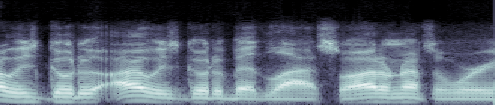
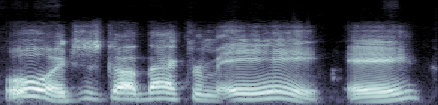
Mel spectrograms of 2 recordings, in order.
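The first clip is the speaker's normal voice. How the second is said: higher-pitched mock Canadian guy; put-on Canadian cartoon voice; Canadian accent; 6 semitones higher than usual. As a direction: imitate a cartoon Canadian, lilting. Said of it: "they run into the Canadian guy".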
